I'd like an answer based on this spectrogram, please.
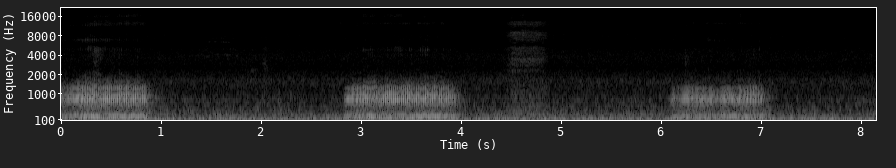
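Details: A Pomeranian named Choco, a heavy snorer, asleep at home. Three long, rough snoring breaths come at a slow, even pace about three seconds apart, with quiet pauses between them.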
